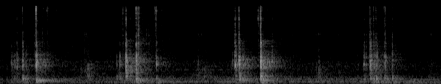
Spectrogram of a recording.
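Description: A metal pick digs into the dry surface of an old, solid dark green soap bar, lifting flakes. Sharp, dry crunching clicks come in small clusters, each with a bright crackle and a brief low thud that fades almost at once, between near-quiet gaps.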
